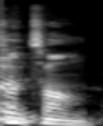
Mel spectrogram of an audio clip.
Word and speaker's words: Constantin: By the way, I love the French pronunciation of my name. It's so good. – What, you prefer? – Constantin.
